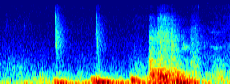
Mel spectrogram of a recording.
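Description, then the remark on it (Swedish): A front door is opened by a little sister after someone knocks: a couple of quick latch clicks, then a fuller rush and thud as it swings, over a low indoor rumble. Nobody speaks. “Okej, okay, min lilla syster öppnar.”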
